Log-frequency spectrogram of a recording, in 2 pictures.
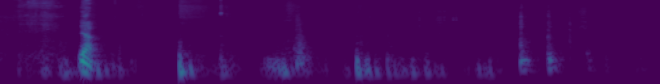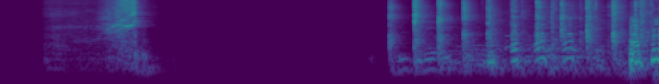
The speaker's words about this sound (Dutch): Goed, kan je nog één keer die hoge schaaf doen? Klonk zo mooi, maar iedereen praatte er doorheen.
